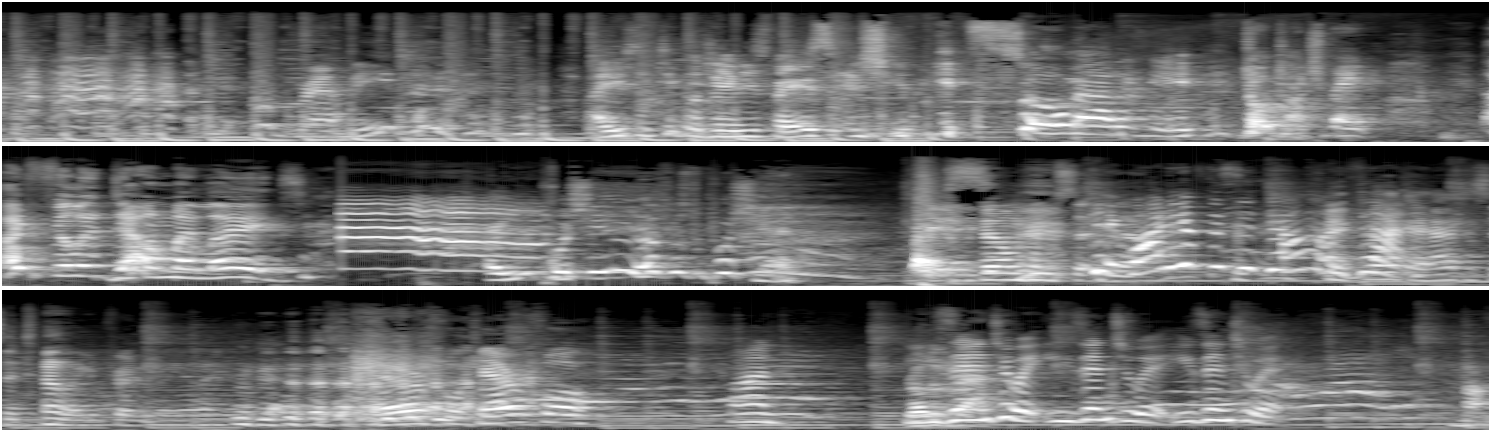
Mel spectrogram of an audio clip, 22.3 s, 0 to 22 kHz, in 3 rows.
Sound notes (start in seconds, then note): 0.1 laughs; 9.2 screams; 16.1 laughs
